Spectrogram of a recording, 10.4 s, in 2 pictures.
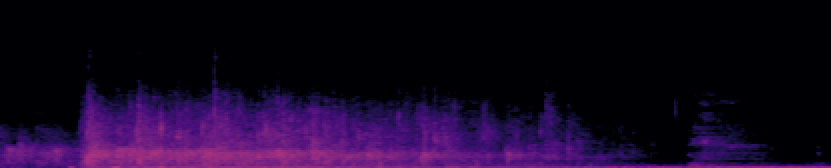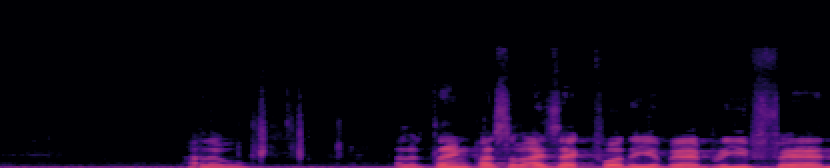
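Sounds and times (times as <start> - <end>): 
audience applause welcoming a guest speaker at a church retreat: 0.0 - 3.8
speech: 6.4 - 6.9, 7.6 - 10.3.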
